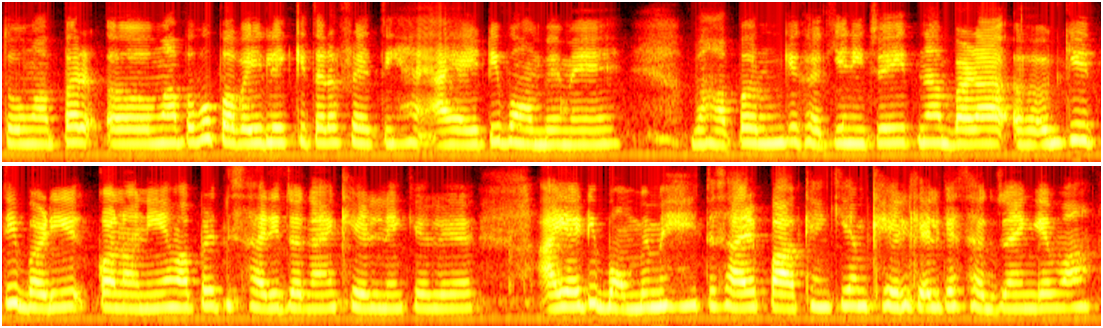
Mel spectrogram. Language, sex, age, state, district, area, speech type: Urdu, female, 18-30, Delhi, Central Delhi, urban, spontaneous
